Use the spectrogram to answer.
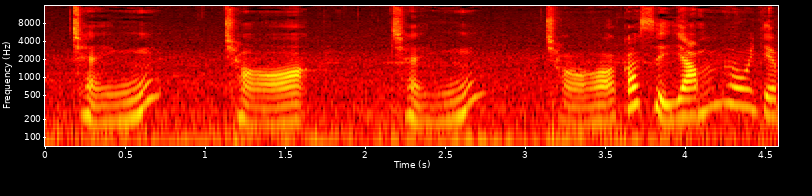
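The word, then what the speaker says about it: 請坐: Không đọc xỉnh, không đọc tỉnh, không đọc thỉnh mà là chỉnh. Tương tự, không đọc sọ, không đọc tọ, không đọc thọ mà là chọ.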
